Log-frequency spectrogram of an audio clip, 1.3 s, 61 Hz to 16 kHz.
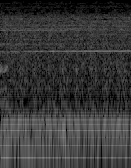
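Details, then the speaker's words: Thirteen-year-old Siemens front-loading washer spinning with 6–7 garments: even, steady low rumble without clatter or knocking; louder than when new but judged normal ageing, shock absorbers not at fault. "个是正常的声音啊。就这个呀，这也正常啊。这个是正常声音啊。"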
